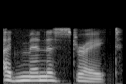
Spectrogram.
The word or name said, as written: administrate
